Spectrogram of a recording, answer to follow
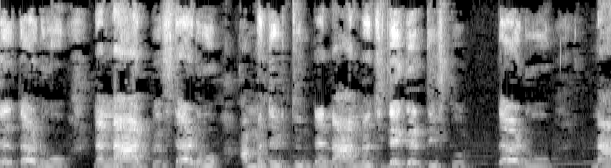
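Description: A young girl singing in short phrases, with brief pauses between them.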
